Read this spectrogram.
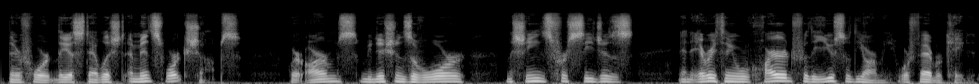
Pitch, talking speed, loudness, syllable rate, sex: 115 Hz, 145 wpm, -20 LUFS, 6.1 syllables/s, male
